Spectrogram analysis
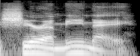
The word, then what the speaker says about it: Shiramine: I've learned from some of the people on Tar Hub Discord that it's actually Shiramine is how you pronounce that in Japanese.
